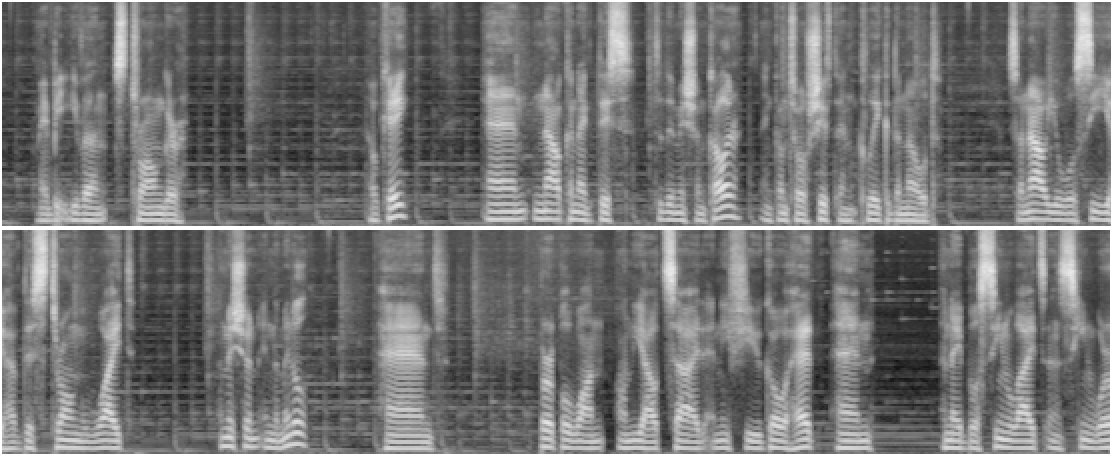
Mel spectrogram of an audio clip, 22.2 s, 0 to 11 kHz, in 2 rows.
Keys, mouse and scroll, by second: 5.1-6.6 drag, 8.6 ctrl+shift+click, 14.8-16.1 scroll down 2, 16.1-17.9 scroll up 2, 19.0-22.1 drag.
